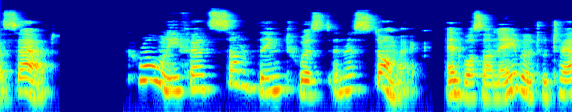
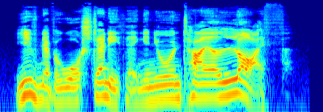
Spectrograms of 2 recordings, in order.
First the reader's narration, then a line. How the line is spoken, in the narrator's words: Crowley grumbled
